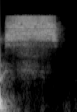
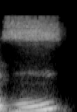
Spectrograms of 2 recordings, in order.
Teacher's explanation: your voice box like you put your hand to it and you go s it doesn't vibrate if you go z it does vibrate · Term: voicing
